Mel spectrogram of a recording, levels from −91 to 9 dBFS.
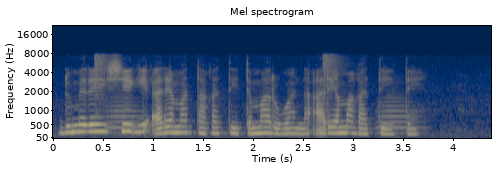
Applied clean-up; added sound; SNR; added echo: none; Brass instrument + Gunshot, gunfire; 17 dB; none.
